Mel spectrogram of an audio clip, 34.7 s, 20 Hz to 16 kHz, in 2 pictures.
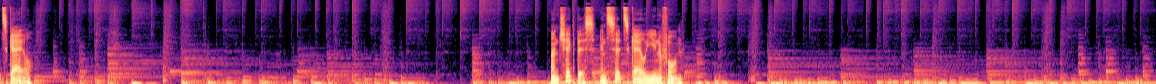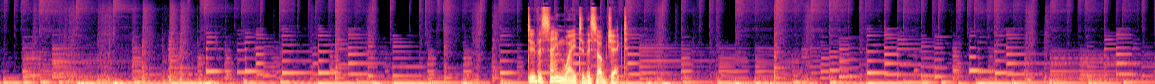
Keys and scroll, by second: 27.0 ctrl+c, 33.3 i.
